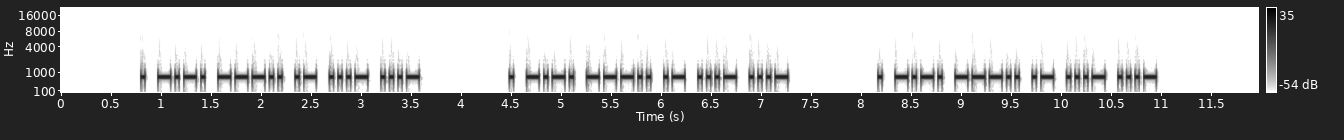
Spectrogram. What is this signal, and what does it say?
Morse code, heard as a keyed tone, about 28 wpm, 700 Hz. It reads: EC8AVV EC8AVV EC8AVV
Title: DXCC-100 Call Signs - 6 Characters - Repeated 3x - 28wpm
